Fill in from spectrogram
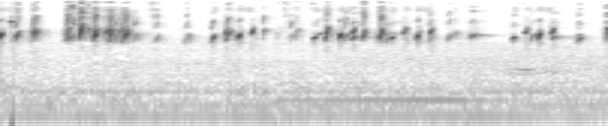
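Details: Several European goldfinches in a batbata chorus meant to prompt singing: clipped, high chirps and short twittering runs with clear gaps between bursts, over a faint low hum.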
